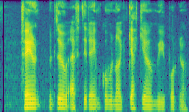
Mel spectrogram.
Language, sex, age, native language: Icelandic, male, 14, Icelandic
